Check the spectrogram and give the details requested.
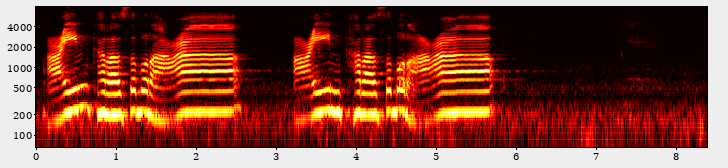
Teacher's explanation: হরফ আইন, কণ্ঠনালীর মধ্যখান থেকে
